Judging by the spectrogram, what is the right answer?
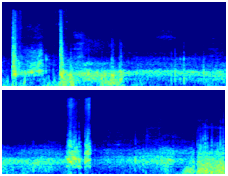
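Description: Skateboard wheels rolling, with sharp clacks of the board: two a little over half a second apart at the start and a quick pair past halfway. The rolling fades after about a second and a half and picks up again near the end.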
